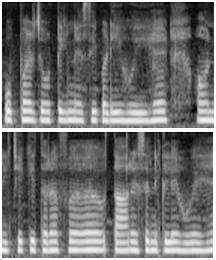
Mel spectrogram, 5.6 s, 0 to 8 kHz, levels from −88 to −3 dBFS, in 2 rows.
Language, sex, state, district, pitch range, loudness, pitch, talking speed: Hindi, female, Uttar Pradesh, Lalitpur, 195-205 Hz, -13 LUFS, 200 Hz, 180 wpm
